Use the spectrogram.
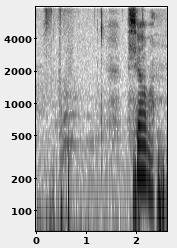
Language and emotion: Russian, sad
